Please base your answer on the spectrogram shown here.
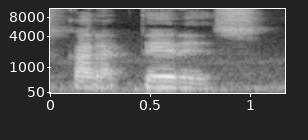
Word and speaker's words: caracteres: It has a shift in the tonic syllable, which is really interesting because we have the accent over the second L, and when it becomes plural, the tonic syllable changes. So, you just want to make note of that in your pronunciation and also when you're writing.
